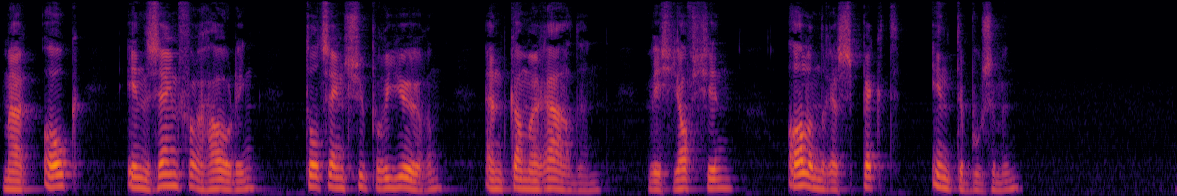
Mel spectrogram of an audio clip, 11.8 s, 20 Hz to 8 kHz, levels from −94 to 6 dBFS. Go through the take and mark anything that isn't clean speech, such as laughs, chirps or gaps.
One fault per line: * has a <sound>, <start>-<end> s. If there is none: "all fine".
all fine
